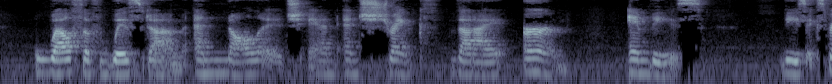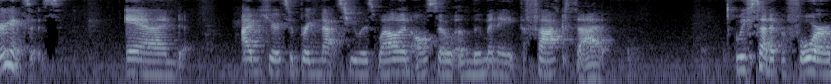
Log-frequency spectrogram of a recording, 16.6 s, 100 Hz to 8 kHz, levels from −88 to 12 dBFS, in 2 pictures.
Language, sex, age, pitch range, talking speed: English, female, 20-39, 170-205 Hz, 125 wpm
